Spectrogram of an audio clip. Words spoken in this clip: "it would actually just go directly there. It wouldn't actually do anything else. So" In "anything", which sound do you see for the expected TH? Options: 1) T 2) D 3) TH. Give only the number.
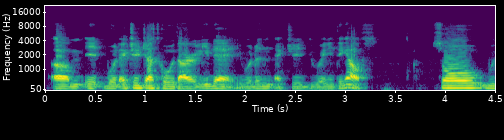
1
